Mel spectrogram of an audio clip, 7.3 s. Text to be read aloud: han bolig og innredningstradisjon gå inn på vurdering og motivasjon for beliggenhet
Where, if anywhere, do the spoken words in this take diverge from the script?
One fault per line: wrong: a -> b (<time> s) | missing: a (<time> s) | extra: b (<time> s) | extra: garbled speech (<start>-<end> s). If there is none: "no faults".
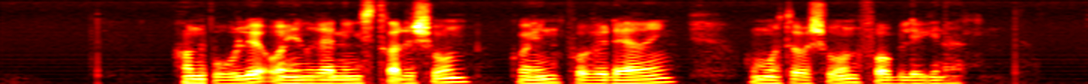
no faults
